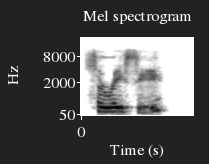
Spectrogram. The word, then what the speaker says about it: Soresi: And my guest today is Gianmarco Saraci.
